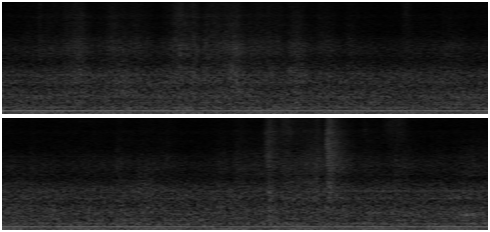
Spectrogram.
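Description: Steady low electrical hum over background hiss (room tone), with a few faint soft taps near the end as a hand settles on the acrylic sheet.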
